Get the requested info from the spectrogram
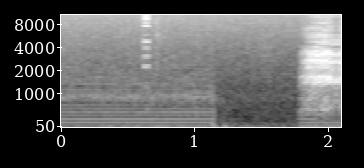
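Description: A low, steady hum made of several even tones. It cuts off abruptly a little after a second in, leaving near silence.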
